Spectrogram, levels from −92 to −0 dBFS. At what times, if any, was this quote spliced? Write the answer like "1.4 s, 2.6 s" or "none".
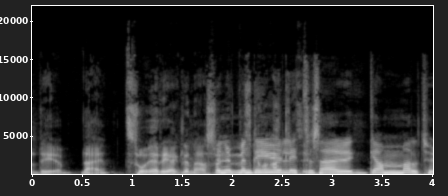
none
